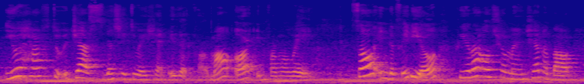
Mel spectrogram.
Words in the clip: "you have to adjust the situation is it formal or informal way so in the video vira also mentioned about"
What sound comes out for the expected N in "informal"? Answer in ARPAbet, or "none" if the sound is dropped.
N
